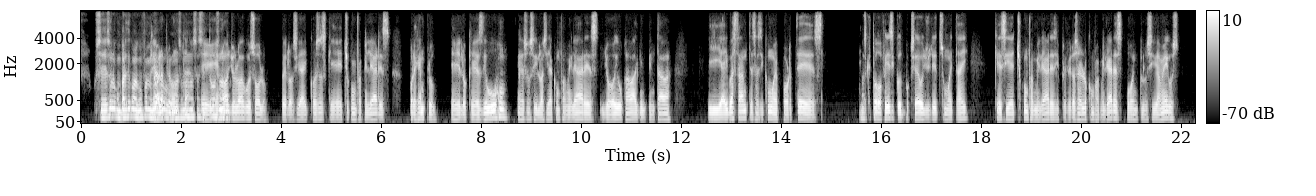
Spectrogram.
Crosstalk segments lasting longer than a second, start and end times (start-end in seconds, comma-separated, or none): 1.4-3.0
